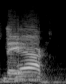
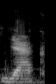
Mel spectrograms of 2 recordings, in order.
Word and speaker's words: Jack: So it's a deep it's speech like my name derived is Jack. Yeah. My name is still Jack wherever I go, right? So just some people would say it like yak or something.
